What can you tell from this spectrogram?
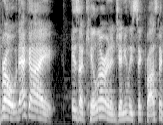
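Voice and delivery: normal talking voice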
